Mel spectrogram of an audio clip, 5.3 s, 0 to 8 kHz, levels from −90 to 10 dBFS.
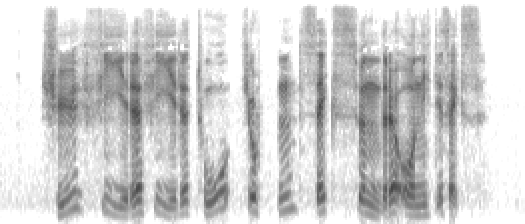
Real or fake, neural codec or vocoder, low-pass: real; none; 7.2 kHz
